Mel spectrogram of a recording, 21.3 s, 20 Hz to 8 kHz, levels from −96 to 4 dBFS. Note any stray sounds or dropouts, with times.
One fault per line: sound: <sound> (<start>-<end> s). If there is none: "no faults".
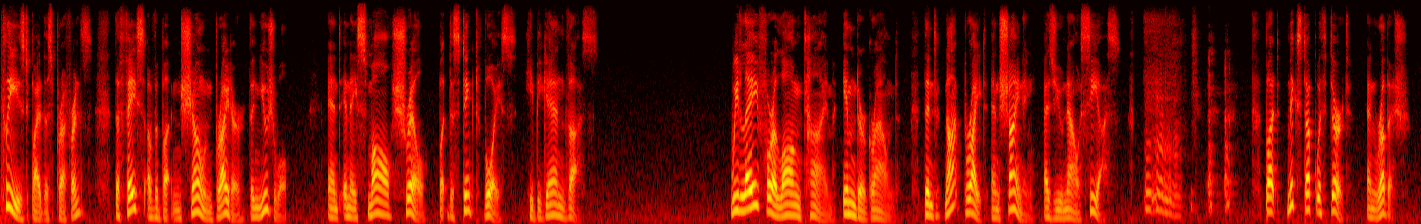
sound: laugh (17.1-18.7 s)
